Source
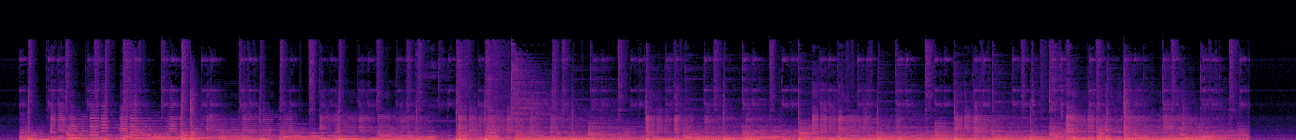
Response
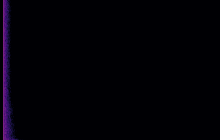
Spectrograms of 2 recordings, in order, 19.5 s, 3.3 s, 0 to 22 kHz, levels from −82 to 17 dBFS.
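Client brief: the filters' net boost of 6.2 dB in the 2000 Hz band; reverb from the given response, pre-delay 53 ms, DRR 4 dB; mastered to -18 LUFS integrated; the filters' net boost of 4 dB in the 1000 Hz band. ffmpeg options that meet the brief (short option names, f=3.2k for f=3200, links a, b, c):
-filter_complex "[0:a]equalizer=f=1k:t=o:g=3.5,equalizer=f=2k:t=o:g=6.5,asplit=2[a][b];[1:a]atrim=start_sample=2205,adelay=53[c];[b][c]afir=irnorm=-1:irlink=0,volume=-2.5dB[d];[a][d]amix=inputs=2:normalize=0,volume=2.5dB"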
